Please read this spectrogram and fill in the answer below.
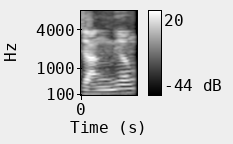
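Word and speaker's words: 작년: খোয়াজাং বলতেছে যে ঝাংনিয়ং মানে হচ্ছে জাংনিয়ং উচ্চারণ হচ্ছে, যদি গিয়ক বা চিমের উপরে নিয়ন আসে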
